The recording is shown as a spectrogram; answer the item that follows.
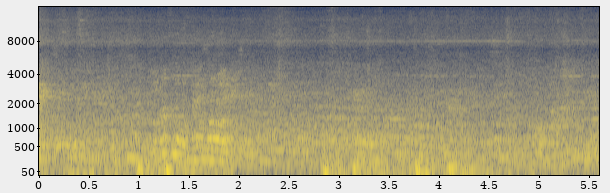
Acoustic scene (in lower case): subway station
